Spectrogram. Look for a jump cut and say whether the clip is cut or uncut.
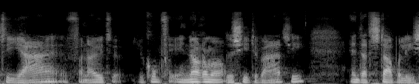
cut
